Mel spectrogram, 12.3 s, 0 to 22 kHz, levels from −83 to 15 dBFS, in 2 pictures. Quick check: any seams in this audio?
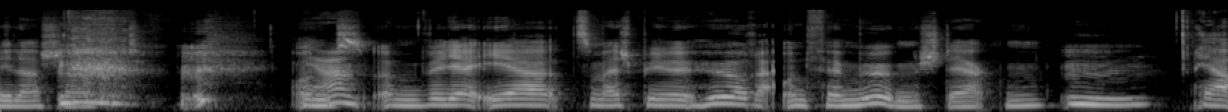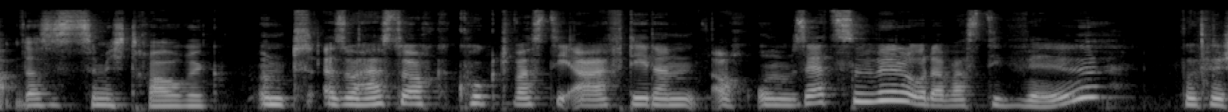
yes; 4 cuts; at 3.9 s, 5.9 s, 7.3 s, 9.7 s

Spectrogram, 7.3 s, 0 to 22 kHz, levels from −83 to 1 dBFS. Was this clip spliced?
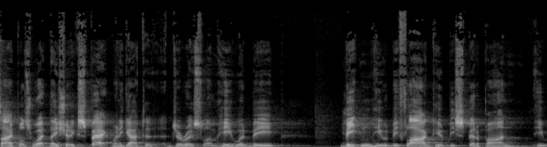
no; 0 cuts

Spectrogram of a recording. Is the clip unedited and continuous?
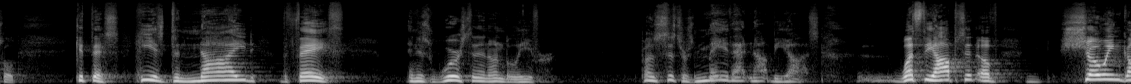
yes; 0 cuts

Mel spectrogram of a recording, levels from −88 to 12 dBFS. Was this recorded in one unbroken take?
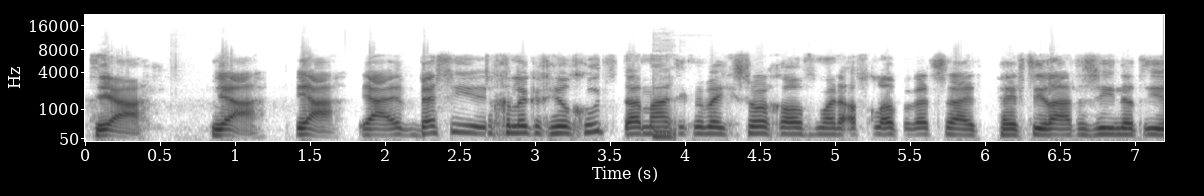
no; 2 cuts; at 2.7 s, 6.0 s

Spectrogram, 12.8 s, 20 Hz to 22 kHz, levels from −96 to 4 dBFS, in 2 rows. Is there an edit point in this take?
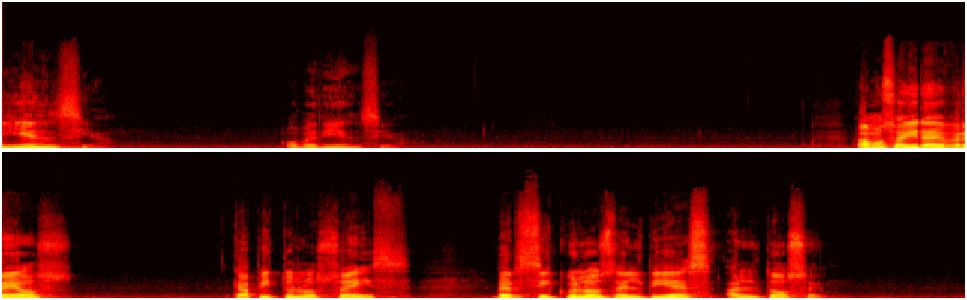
no; 0 cuts

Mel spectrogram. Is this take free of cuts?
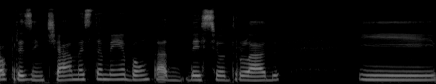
yes; 0 cuts

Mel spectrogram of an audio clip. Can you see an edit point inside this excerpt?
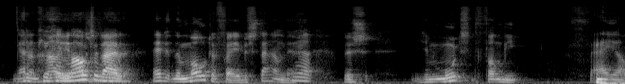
no; 0 cuts

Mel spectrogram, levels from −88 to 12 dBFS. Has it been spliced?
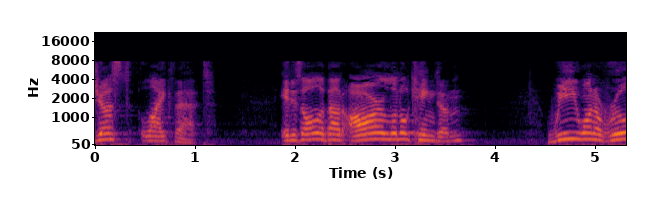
no; 0 cuts

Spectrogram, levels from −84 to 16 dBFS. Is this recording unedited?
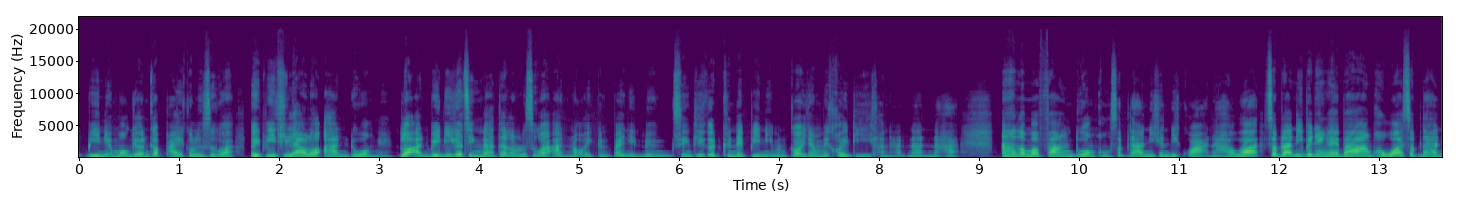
no; 2 cuts; at 1.6 s, 11.8 s

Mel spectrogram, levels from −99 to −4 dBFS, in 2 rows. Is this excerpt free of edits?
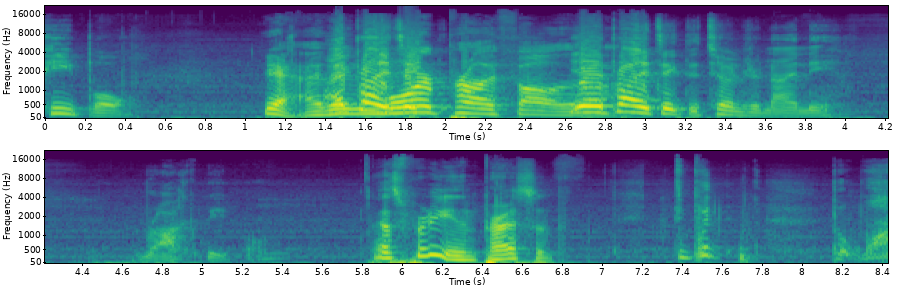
yes; 0 cuts

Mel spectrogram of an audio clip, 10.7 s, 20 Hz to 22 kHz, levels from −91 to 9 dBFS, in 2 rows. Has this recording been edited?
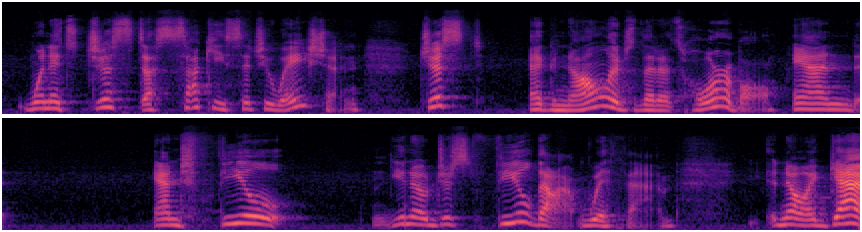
yes; 1 cut; at 4.9 s

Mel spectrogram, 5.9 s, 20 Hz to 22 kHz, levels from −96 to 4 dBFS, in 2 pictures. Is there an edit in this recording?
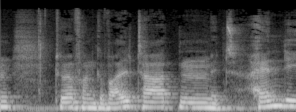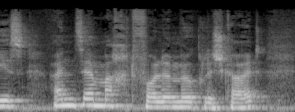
no; 0 cuts

